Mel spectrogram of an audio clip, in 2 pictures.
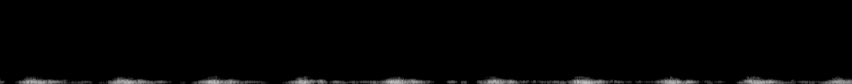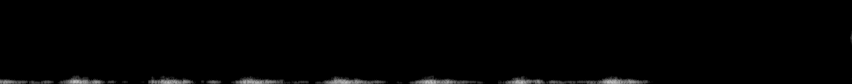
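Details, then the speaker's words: Soft functional systolic murmur at the third auscultation point (pulmonary artery area) in a healthy young patient with vegetative-vascular dystonia; regular heartbeat about 66 per minute. "прослушайте систолический шум в третьей точке аускультации у здорового молодого пациента с вегето-сосудистой дистонии"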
